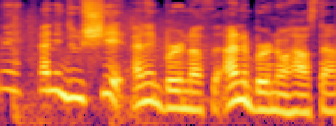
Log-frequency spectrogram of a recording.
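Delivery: ordinary talk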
